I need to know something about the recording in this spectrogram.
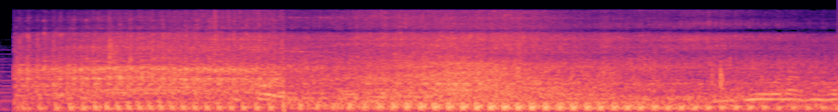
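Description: A motor vehicle engine running close by with a fast, even pulse, a little louder around the middle, with voices faintly over it.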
